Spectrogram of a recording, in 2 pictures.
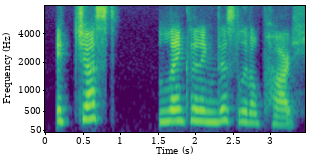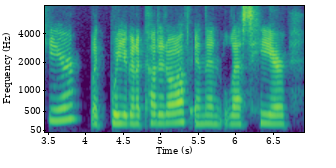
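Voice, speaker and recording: A woman with a Boston accent speaks slowly-ish in a dark, mellow, fairly high voice with ordinary pitch variation. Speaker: art teacher. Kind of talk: live painting class. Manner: casual, encouraging.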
